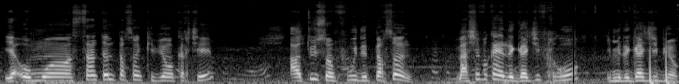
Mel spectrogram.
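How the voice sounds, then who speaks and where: Fast-talking man in street slang. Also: high-pitched, darkish tone. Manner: French suburban street slang; repeats words insistently. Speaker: vlogger filming friends and food orders. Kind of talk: excited casual banter. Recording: crowd chatter in urban surroundings.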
